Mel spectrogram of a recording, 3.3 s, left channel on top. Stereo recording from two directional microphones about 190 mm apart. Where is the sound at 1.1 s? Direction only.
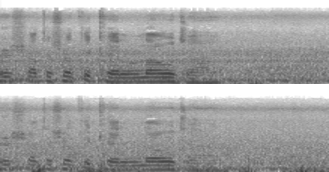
20° left (ahead or behind).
